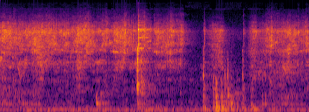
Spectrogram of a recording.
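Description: A spoon stirring a marinade mix for BBQ pork steak after a pinch of salt goes in, close scraping and rubbing strokes with light clinks against the bowl, continuous and fairly quiet, no voices.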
